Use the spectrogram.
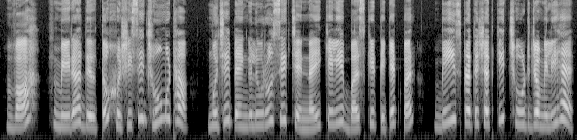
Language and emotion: Hindi, happy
